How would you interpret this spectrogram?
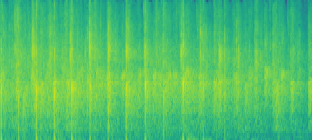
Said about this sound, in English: And I think we can give these four members a round of applause.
